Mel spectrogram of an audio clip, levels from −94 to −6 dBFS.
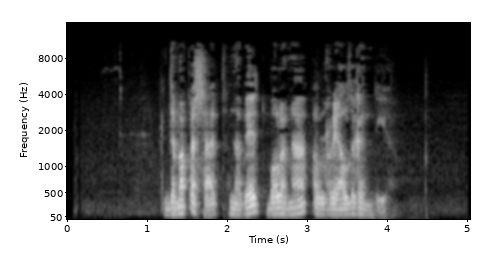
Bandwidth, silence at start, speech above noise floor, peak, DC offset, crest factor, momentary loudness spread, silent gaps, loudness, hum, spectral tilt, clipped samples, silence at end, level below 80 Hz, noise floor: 11 kHz; 1.2 s; 43 dB; -4 dBFS; under 0.1%; 22 dB; 16 LU; none; -23 LUFS; none; -4.5 dB/octave; under 0.1%; 1.05 s; -58 dBFS; -66 dBFS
